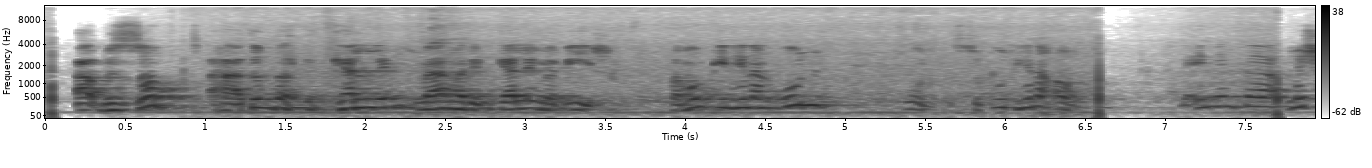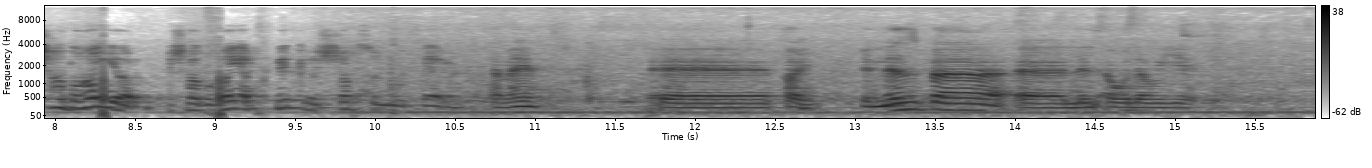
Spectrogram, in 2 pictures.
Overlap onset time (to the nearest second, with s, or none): none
